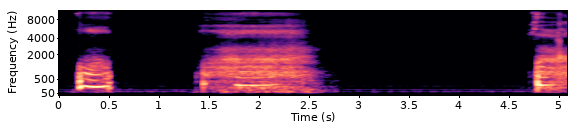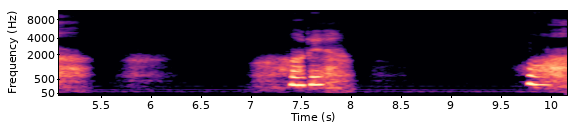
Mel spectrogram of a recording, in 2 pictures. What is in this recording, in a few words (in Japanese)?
寝息 トラック 二度寝用, ASMR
